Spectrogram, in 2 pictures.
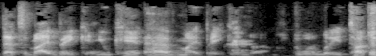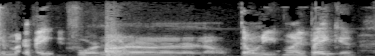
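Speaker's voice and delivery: acted defensive tone. Retelling a fight while cooking, speaker acts out how he got defensive. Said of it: "he got all defensive".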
